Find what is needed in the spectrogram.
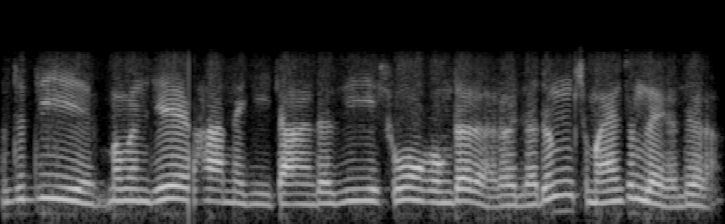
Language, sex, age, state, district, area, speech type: Manipuri, male, 30-45, Manipur, Kangpokpi, urban, conversation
